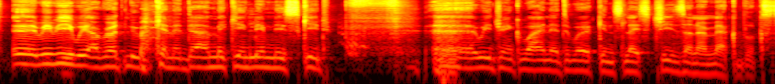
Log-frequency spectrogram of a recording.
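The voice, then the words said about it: Put-on Quebecois French accent. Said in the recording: “very Quebec-focused list ... I do love doing the accent ... That's the accent”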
